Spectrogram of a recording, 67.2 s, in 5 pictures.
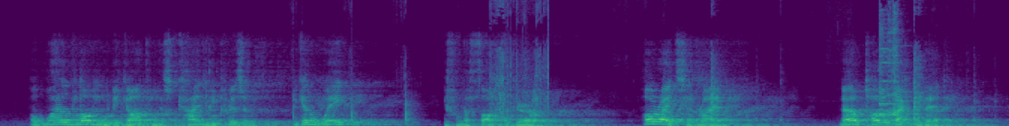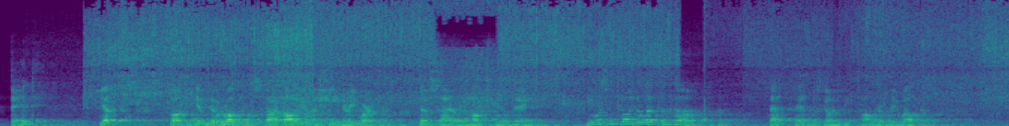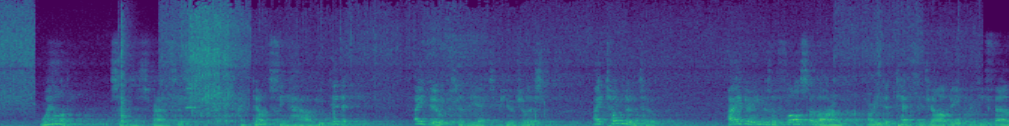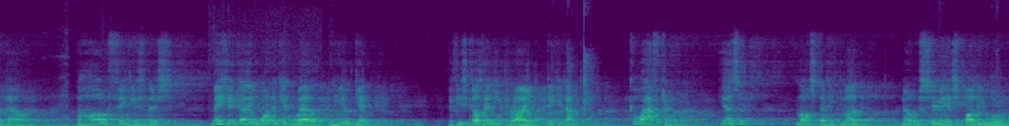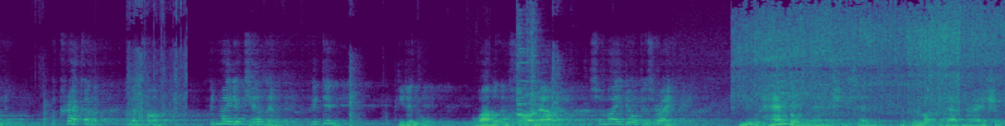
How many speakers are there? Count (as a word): one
